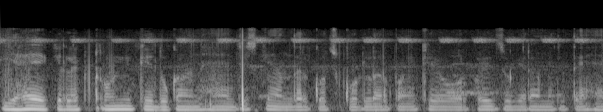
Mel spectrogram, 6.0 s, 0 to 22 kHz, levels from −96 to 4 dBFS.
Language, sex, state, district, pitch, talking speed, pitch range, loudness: Hindi, male, Rajasthan, Bikaner, 100 Hz, 160 wpm, 100-105 Hz, -28 LUFS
